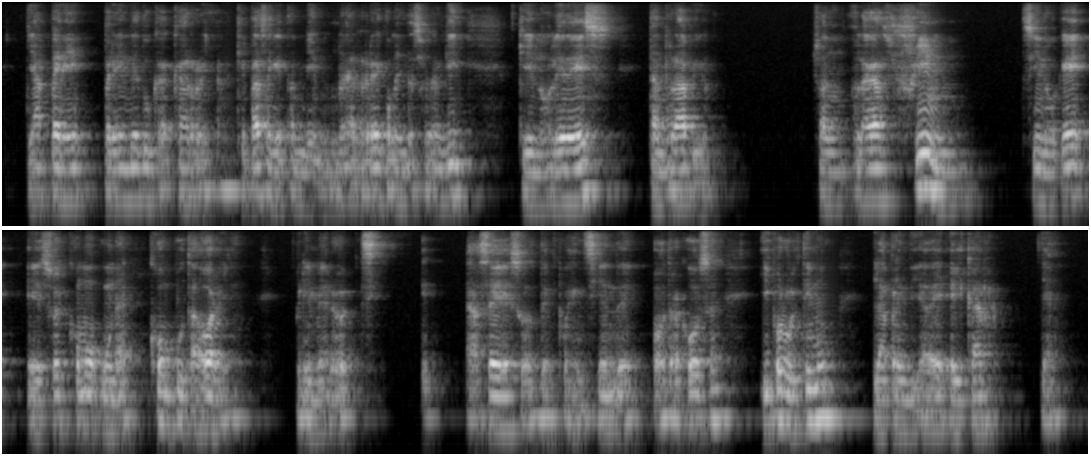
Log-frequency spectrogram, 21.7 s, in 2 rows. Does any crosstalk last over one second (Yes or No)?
No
